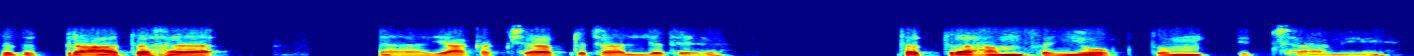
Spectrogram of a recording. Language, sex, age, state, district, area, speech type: Sanskrit, male, 18-30, Karnataka, Chikkamagaluru, urban, conversation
